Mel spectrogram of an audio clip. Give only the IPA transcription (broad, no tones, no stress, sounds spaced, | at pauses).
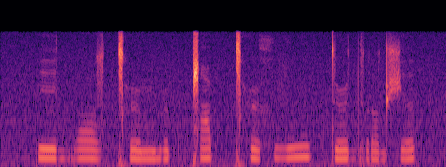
p ɪː d b ɔː z ǀʰ ə˞ m b ə˞ p ǁ ɑ p ǀʰ ə˞ x v uː p t ə˞ d r ɔ d ʃ ə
